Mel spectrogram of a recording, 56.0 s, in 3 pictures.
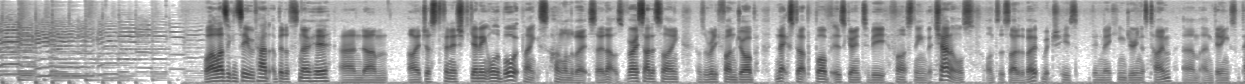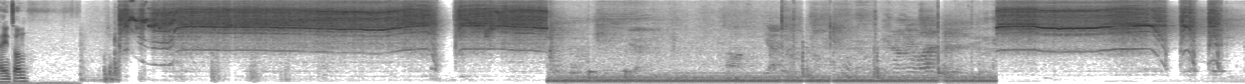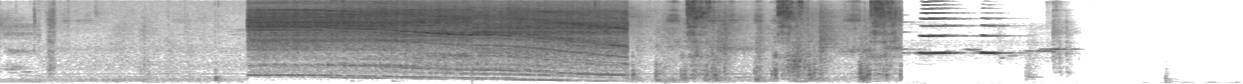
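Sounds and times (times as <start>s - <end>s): steady low hum: 2.8s - 20.0s, 27.0s - 33.7s
cordless drill boring through wood: 20.5s - 27.0s, 33.6s - 37.2s, 41.1s - 46.8s.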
